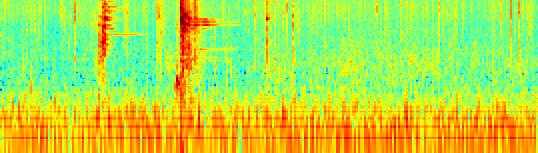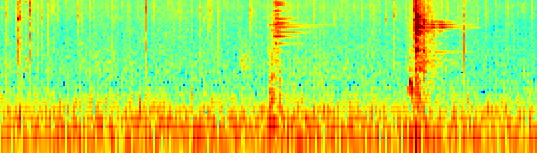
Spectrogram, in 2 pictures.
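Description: Short metallic clinks of armour and weapons ring out now and then.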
